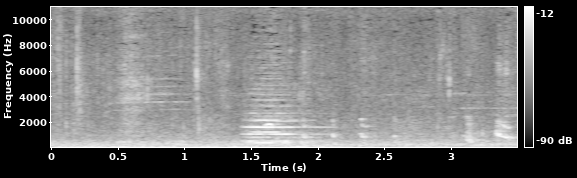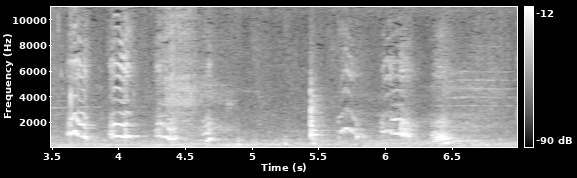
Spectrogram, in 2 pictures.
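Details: Eight newborn Pitbull cross x Belgian Malinois puppies, born May 19, filmed on an iPhone, give soft scattered whimpers and squeaks rising and falling in pitch, some stacked and harmonic, over a steady low background hum.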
